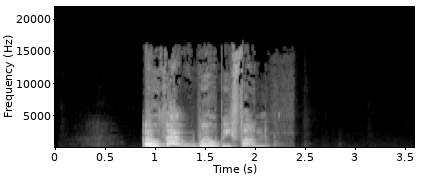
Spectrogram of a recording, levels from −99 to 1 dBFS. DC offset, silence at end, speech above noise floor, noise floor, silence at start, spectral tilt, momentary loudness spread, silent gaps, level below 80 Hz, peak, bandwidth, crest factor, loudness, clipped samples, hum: under 0.1%; 1.45 s; 69 dB; -85 dBFS; 0.85 s; -4 dB/octave; 18 LU; none; -56 dBFS; 0 dBFS; 16.5 kHz; 20 dB; -16 LUFS; under 0.1%; none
